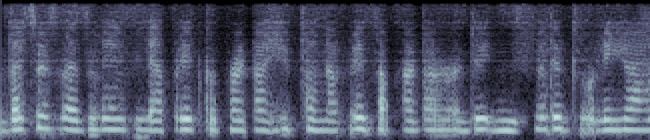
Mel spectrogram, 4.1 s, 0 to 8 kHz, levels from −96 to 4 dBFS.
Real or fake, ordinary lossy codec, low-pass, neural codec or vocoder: fake; none; 7.2 kHz; codec, 44.1 kHz, 0.9 kbps, DAC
